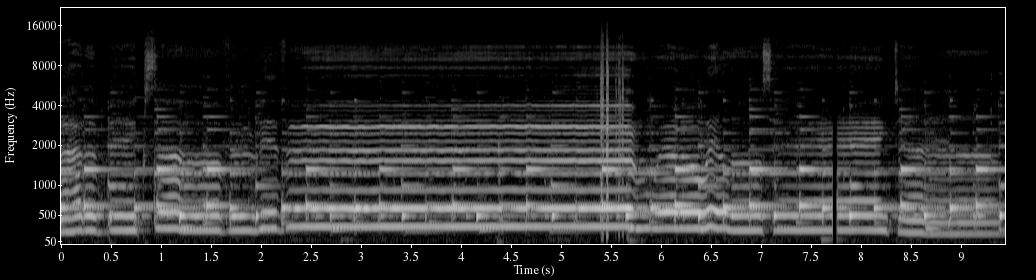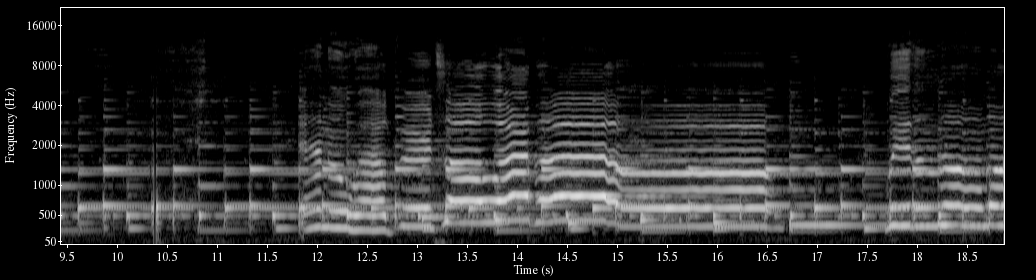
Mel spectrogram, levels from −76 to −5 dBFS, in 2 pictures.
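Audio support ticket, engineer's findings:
Brief dropouts to silence at 0.93 s (8 ms), 7.72–7.78 s (47 ms) and 10.37–10.45 s (26 ms), resuming where it stopped. Likely Bluetooth stall: interference delayed packets, headphone buffer ran dry until resends arrived.

Scratchy, rustling burst at 5.37–5.68 s, roughly 10 dB under the signal. Likely cable scratch noise: worn cable or connector moved, contact resistance fluctuating rapidly.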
